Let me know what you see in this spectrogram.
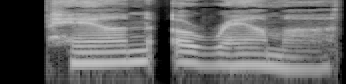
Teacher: Stress ram and keep pan light. Uh is soft.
